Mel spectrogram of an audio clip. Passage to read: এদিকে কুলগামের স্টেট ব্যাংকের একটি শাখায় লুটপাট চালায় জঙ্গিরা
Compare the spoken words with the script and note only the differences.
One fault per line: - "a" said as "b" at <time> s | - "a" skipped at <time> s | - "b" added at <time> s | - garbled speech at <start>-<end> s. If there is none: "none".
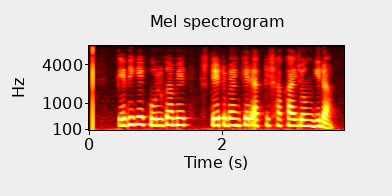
- "লুটপাট চালায়" skipped at 3.1 s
